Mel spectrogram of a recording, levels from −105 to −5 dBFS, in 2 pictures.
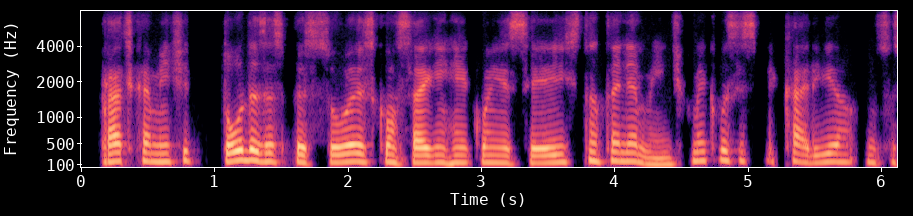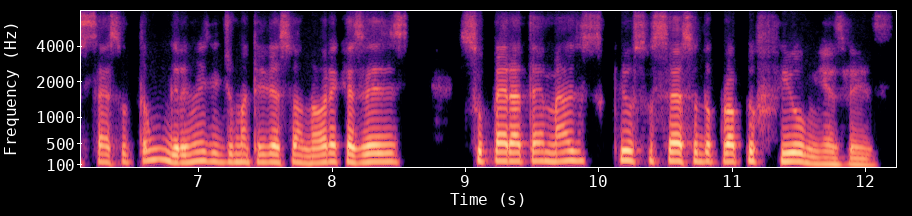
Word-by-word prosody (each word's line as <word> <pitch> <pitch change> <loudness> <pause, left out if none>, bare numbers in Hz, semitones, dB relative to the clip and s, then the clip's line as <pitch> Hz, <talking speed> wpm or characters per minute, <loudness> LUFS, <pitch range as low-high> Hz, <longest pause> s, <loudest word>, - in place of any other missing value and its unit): praticamente, 160 +1 -1 0.2
todas 175 0 +5
as 160 0 -3
pessoas 150 +2 +1
conseguem 140 -1 0
reconhecer, 140 0 -1
instantaneamente. 155 - -3
Como 170 0 -4
é - - -3
que - - -20
você 185 -2 -3
explicaria 155 -2 -5
um 140 - -8
sucesso 145 +2 -6
tão 190 +4 -2
grande 160 +2 +1
de 155 - -4
uma 155 0 -1
trilha 150 +1 +1
sonora 145 +1 0
que, 155 -1 +4
às 140 - +2
vezes, 160 0 +3 0.4
supera 170 -1 +2
até 170 +1 -1
mais 170 +2 0 0.3
que 185 - +4
o 180 - +6
sucesso 170 -1 +2
do 165 -1 0
próprio 160 +2 +3
filme, 155 -10 +2
às 110 -2 -2
vezes? 105 -2 -5
155 Hz, 165 wpm, -22 LUFS, 145-170 Hz, 0.4 s, o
